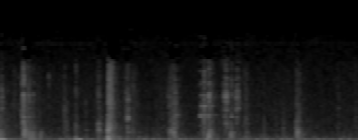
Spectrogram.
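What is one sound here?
Plates clatter on a table.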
